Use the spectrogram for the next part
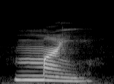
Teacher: this tone is dropping down when you pronounce it, my. So I always say that it sounds like a disappointing tone. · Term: low tone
